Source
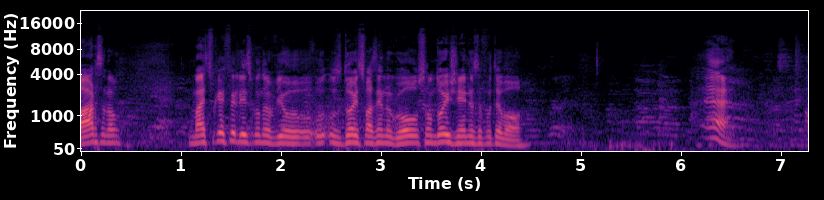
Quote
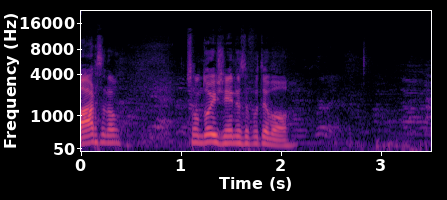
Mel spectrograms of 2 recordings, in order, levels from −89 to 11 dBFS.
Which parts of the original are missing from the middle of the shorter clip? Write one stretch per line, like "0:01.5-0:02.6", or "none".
0:01.1-0:03.4

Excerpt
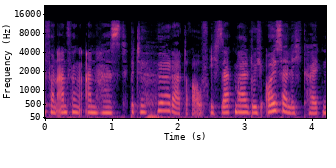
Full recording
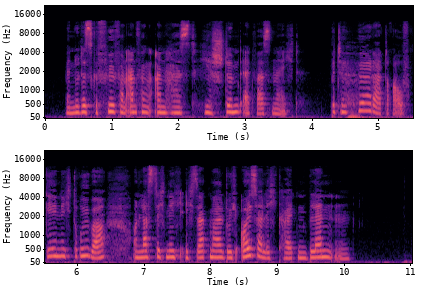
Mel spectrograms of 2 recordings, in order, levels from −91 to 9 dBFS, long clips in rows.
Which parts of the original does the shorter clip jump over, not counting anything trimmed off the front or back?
0:02.3-0:04.2
0:05.5-0:07.6

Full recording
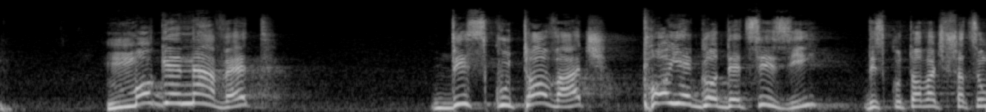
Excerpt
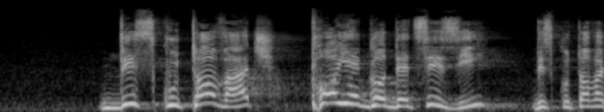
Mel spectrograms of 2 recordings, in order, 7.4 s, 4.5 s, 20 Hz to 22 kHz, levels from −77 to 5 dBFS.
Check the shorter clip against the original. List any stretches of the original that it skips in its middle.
none

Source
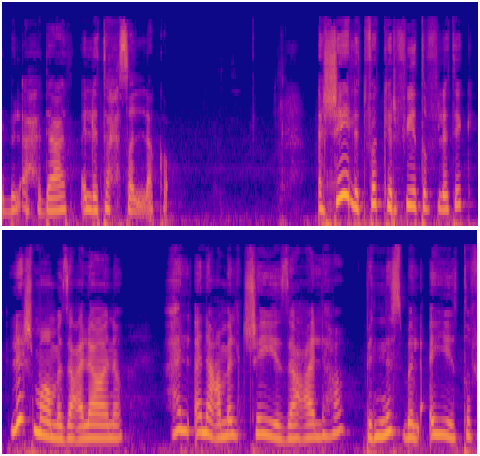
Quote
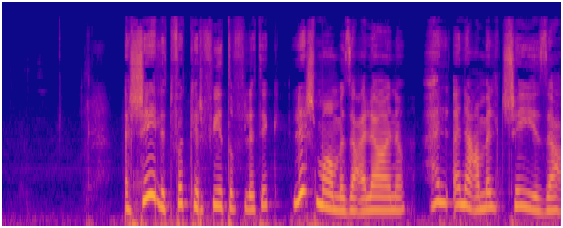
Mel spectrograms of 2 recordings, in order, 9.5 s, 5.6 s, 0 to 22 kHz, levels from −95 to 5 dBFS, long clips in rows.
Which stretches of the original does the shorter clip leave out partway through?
0:06.1-0:06.3

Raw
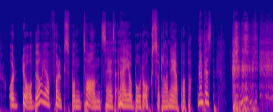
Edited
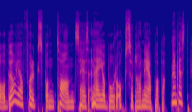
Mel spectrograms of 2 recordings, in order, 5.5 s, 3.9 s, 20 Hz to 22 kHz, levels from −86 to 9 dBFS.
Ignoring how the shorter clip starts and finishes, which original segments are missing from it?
none

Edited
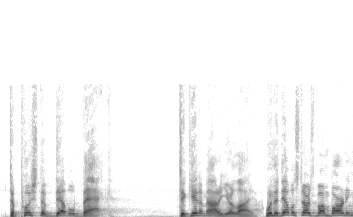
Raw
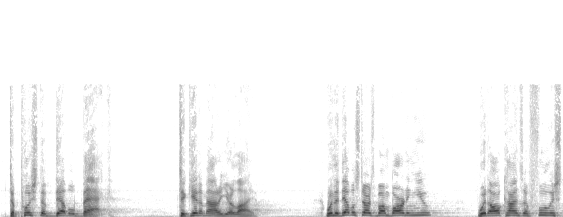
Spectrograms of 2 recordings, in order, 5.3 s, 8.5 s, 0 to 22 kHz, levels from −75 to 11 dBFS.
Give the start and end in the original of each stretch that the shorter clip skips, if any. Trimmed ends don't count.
0:03.9-0:04.8

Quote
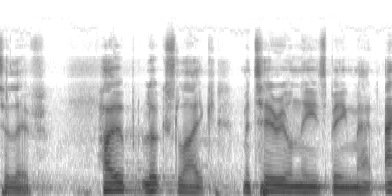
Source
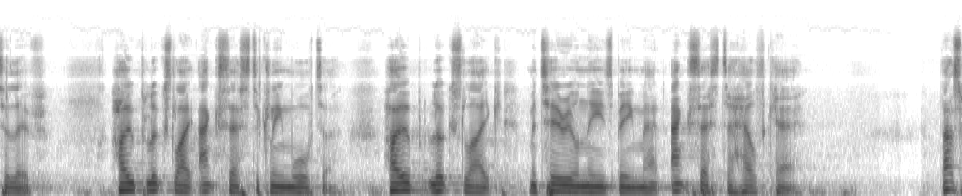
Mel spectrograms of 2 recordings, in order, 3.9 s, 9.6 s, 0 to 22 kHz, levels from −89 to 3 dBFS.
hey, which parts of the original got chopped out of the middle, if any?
0:01.0-0:03.8

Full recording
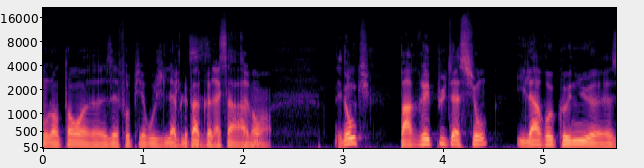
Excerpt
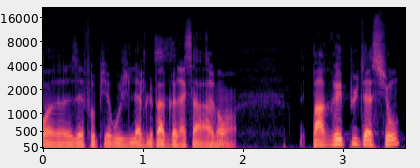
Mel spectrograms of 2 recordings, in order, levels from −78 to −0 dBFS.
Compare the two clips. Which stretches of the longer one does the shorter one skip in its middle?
0:02.9-0:03.4

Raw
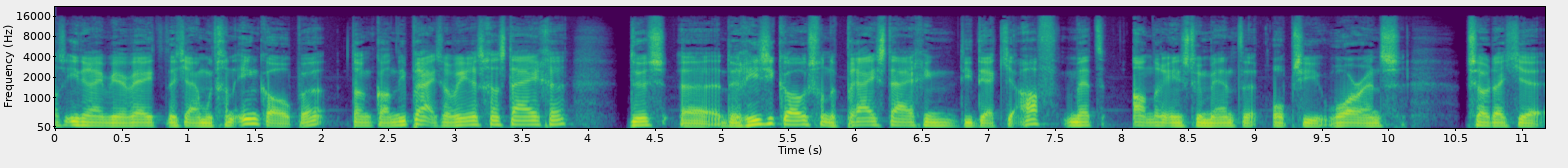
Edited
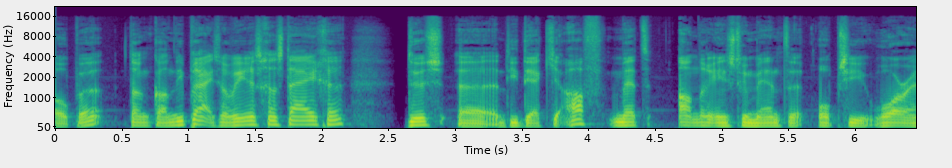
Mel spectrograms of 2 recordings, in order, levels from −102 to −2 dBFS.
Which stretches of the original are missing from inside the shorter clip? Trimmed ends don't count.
0:05.0-0:06.8

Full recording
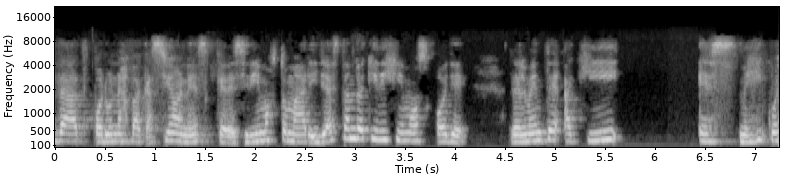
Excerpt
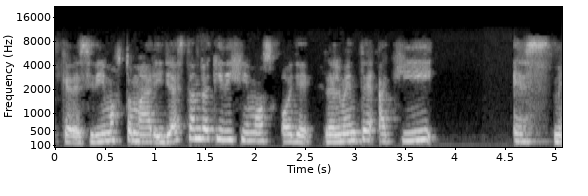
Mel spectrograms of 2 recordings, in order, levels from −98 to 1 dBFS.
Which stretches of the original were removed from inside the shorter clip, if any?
0:04.2-0:04.5

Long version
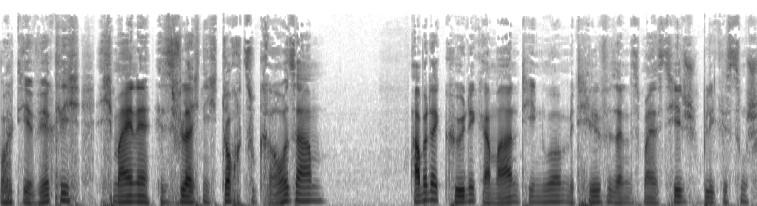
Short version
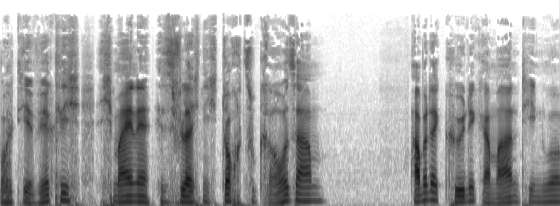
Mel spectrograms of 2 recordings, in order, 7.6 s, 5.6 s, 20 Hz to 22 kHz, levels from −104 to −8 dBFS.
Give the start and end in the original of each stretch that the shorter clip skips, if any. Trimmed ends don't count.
none

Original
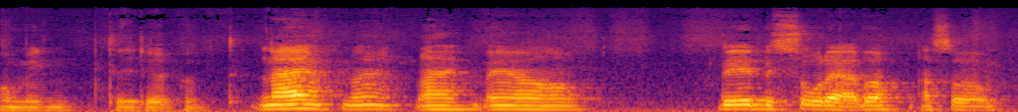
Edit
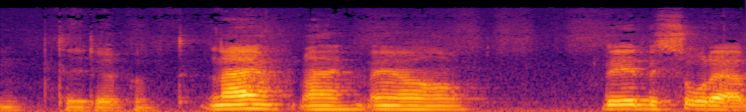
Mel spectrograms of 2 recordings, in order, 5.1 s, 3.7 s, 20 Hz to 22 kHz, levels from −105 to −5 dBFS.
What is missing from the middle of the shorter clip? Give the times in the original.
0:01.7-0:02.0

